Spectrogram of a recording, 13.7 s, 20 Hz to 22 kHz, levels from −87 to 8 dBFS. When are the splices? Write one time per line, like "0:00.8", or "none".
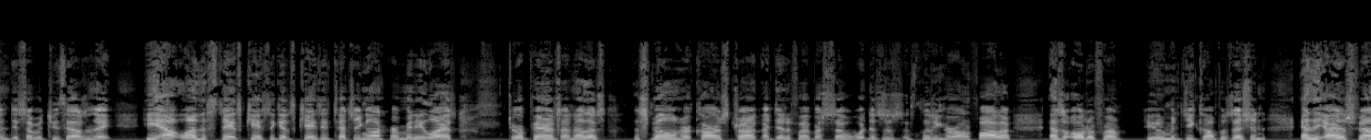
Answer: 0:01.4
